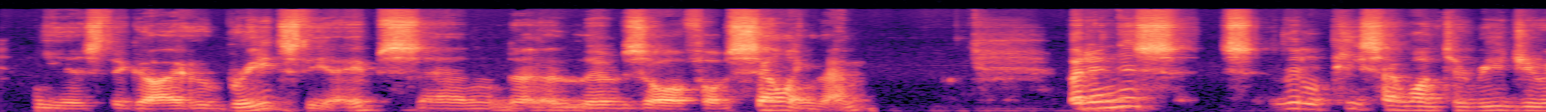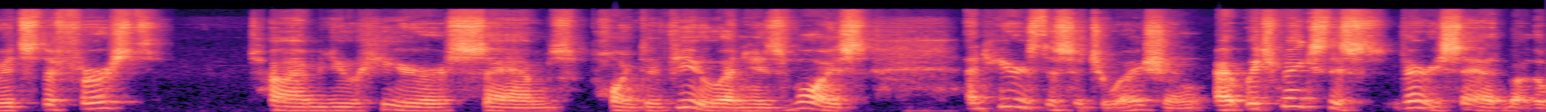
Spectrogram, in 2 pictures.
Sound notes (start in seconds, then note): none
